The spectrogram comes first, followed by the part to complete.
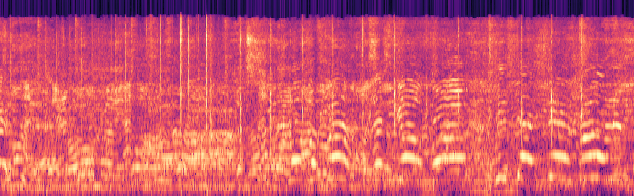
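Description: Crowd chatter: many overlapping voices of spectators talking at once, with no single voice standing out.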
